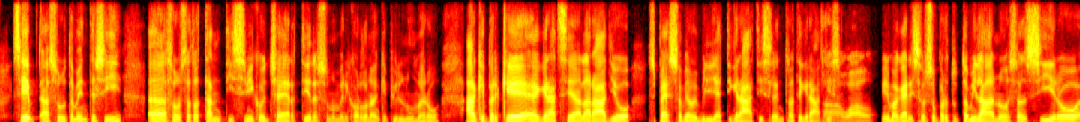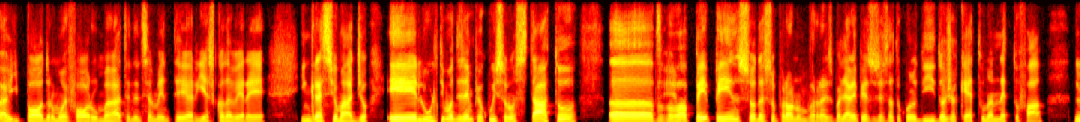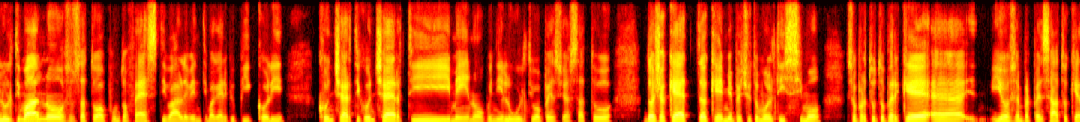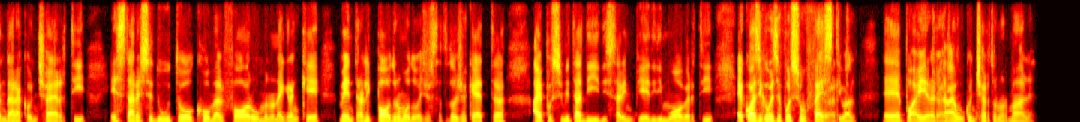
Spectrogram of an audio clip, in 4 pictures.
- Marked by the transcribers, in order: none
- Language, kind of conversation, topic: Italian, podcast, Come scopri di solito nuova musica?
